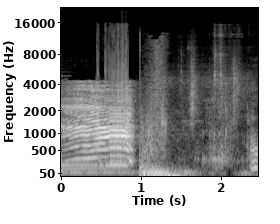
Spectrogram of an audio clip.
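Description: A cow moos once, a single drawn-out call just under a second long that cuts off abruptly. A brief low thump follows.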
